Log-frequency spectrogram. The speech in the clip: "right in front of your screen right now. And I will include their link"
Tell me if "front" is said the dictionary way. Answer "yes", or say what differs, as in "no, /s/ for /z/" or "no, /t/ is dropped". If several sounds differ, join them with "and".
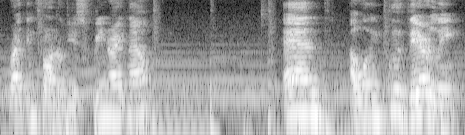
yes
